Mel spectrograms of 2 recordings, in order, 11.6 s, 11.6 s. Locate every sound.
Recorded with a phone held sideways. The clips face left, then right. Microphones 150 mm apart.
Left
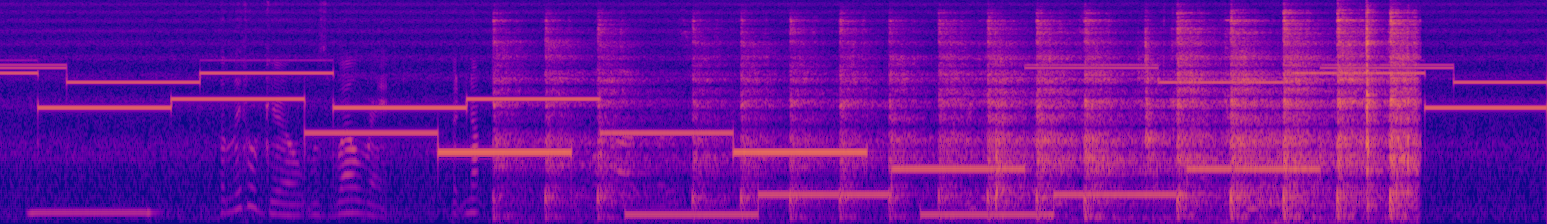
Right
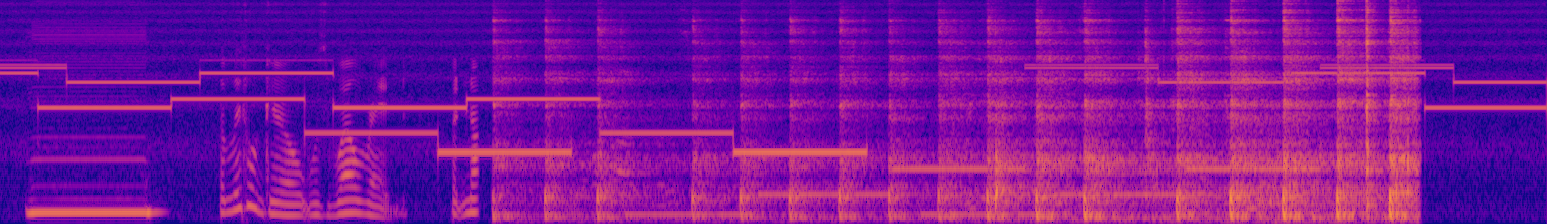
0.2 s a phone buzzing: 85° right
1.7 s a woman speaking: 70° right (ahead or behind)
3.7 s hammering: 50° right (ahead or behind)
